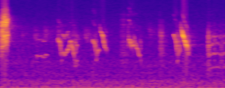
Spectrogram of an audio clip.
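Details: Budgie warbling, a quick series of twisting, buzzy chirped notes bracketed by two loud sharp squeaks.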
